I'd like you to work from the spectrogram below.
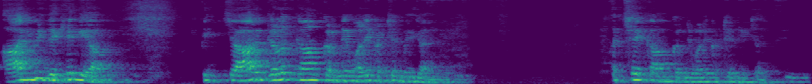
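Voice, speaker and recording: A man's voice: a little high, slight background noise. A man giving an earnest moral lecture to a gathering in a large hall, posing rhetorical questions. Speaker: speaker addressing a cultural meeting. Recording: echoey hall, distant mic, dull sound.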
